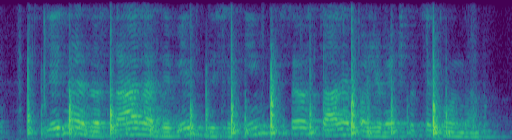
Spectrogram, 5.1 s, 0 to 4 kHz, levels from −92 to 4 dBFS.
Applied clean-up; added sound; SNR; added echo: none; Run; 1 dB; reverberation time 0.7 s.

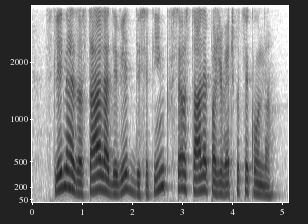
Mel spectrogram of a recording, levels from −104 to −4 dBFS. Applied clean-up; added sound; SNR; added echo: none; none; none; none.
